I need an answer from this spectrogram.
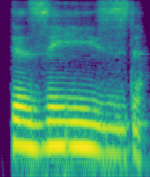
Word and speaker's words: diseased: One has the vocal cords turned on, one has it turned off. Deceased, diseased. Can you hear that? I just go like diseased, deceased. I have to turn my vocal cords off to pronounce deceased.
